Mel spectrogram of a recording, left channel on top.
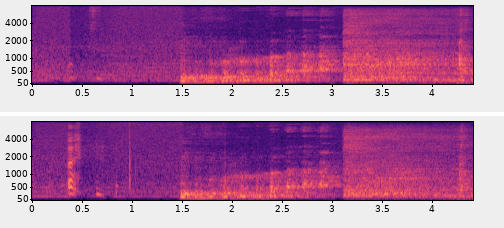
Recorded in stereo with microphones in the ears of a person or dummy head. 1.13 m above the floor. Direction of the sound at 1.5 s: Centre (ahead or behind).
